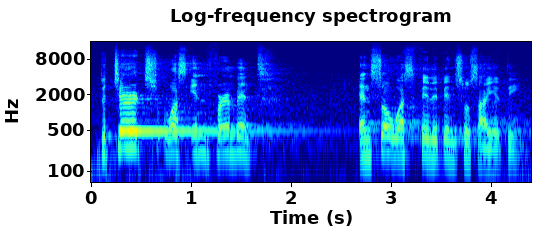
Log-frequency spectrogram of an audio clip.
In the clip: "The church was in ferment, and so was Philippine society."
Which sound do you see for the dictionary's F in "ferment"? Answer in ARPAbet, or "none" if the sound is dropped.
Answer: F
